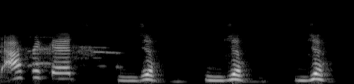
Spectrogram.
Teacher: So you combine D and G, the result will be the affricate J, J, J. Okay, so there's a stop also and there's a hissing sound. That is affricate.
